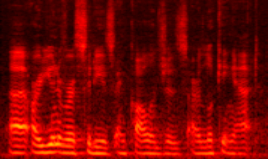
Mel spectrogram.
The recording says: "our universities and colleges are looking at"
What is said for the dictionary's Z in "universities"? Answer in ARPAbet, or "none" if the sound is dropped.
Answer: Z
